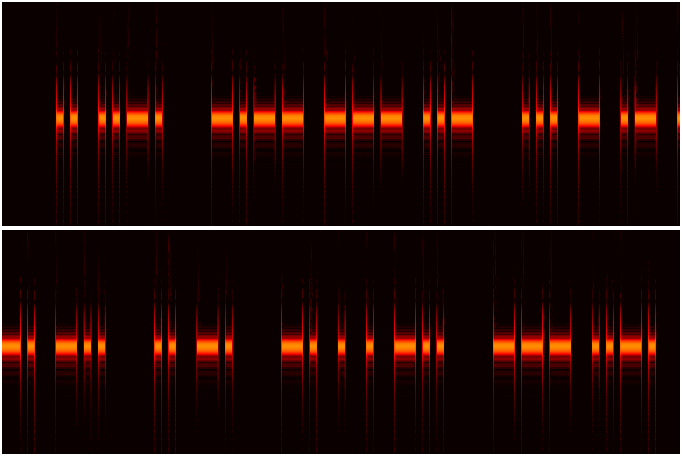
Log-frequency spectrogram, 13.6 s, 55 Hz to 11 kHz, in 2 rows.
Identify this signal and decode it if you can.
Morse code, heard as a keyed tone, about 17 wpm, 700 Hz. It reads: IF YOU STAND IN NEED OF
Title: Sentences from Top 1200 Words 17wpm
